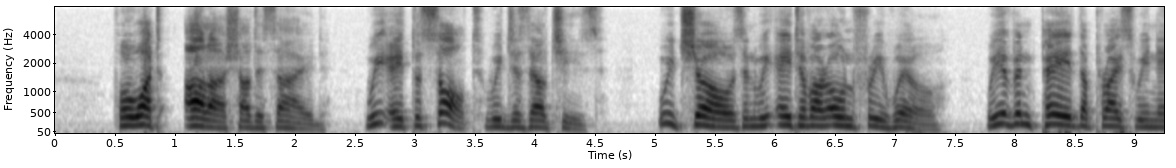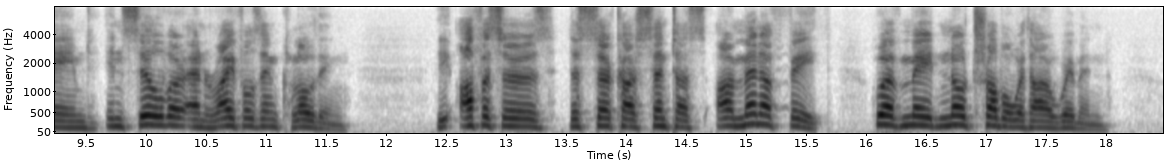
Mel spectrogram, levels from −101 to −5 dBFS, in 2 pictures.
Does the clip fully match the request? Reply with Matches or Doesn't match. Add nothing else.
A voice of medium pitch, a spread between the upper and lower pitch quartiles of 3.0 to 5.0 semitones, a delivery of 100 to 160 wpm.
Doesn't match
